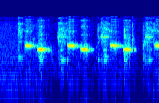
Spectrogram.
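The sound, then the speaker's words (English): A cuckoo clock calls in a steady rhythm, each two-note cuckoo stepping down in pitch, repeated three times with a fourth beginning at the end, alone without any talking. “Oh, hi, you're the cuckoo.”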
